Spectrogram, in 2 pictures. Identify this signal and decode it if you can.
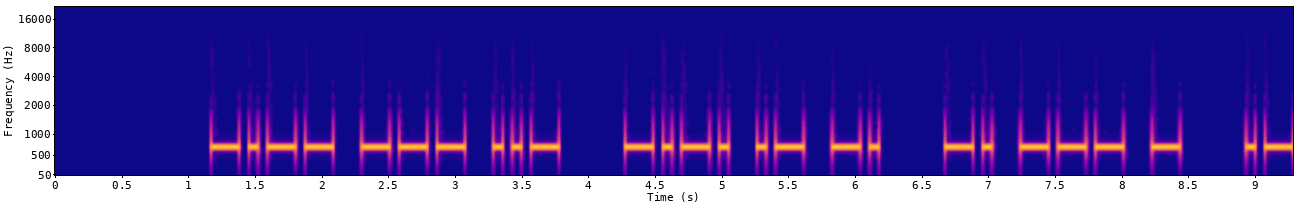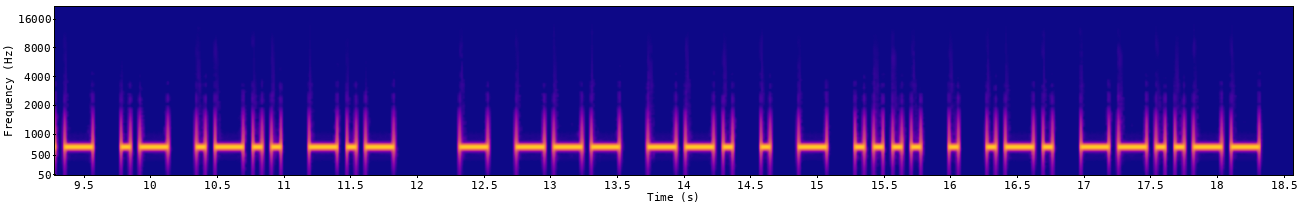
Morse code, heard as a keyed tone, about 17 wpm, 700 Hz. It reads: YOU CAN NOT WALK TOGETHER,
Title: Sentences from Top 1500 Words 17wpm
